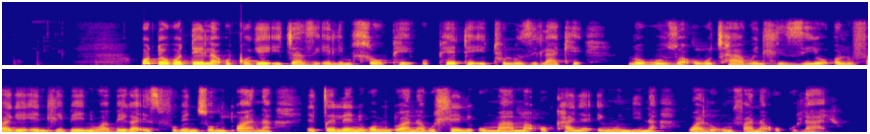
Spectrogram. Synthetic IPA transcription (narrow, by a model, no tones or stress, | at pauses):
ud̥ʱɔɣɔtʼɛla̰ʔuɡ͡ǃʱɔɣɛʔid̥ʒ̥ʱazḭʔelḛm̩ɬɔpʰɛupʰɛtʰɛʔitʰuluzilakʰɛ | loɣuzwa̰ʔuɣut͡ʃʰaɣwent͡ɬizijɔ̰ʔolufaɣɛʔɛnd͡ɮʱɛβeniwa̰βɛɣaʔesi̥fuβenisom̩tʼwa̰ːnaɛǀɛleniɣom̩tʼwanaɣuɬeliʔumama̰ʔɔkʰaɲaʔeŋuninawalɔ̰ʔum̩fana̰ʔoɡ̥ʱula̰ːjɔ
